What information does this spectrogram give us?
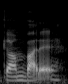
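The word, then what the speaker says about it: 頑張れ: Well, there's not like a literal translation, but like a similar saying would be gambare.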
